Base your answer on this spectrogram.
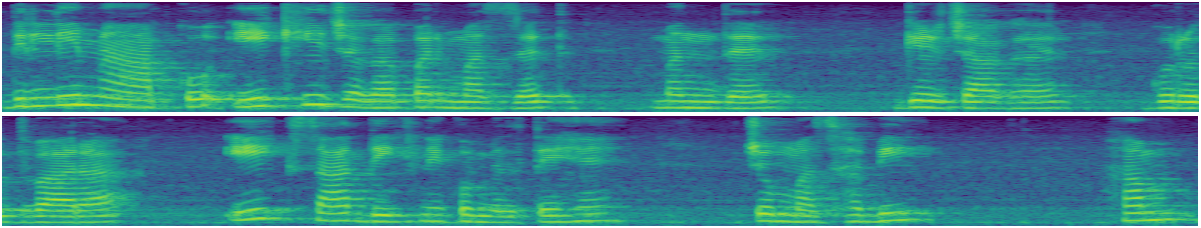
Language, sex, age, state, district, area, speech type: Urdu, female, 30-45, Delhi, South Delhi, urban, spontaneous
